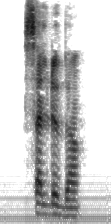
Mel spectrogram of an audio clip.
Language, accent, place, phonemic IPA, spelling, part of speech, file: French, France, Lyon, /sal də bɛ̃/, salle de bain, noun, LL-Q150 (fra)-salle de bain.wav
- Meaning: 1. bathroom (room containing a bath where one can bathe) 2. bathroom (room containing a toilet)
